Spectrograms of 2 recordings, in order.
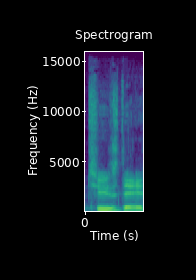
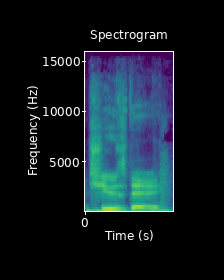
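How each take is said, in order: First: The word begins with a plain 't' sound. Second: The word begins with a 'ch' sound.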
